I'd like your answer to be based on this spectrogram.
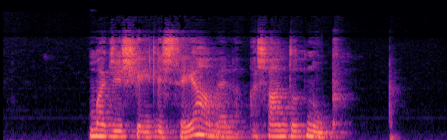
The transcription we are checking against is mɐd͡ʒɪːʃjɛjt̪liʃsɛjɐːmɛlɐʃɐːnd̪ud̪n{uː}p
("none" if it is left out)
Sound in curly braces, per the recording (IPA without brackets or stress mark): uː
